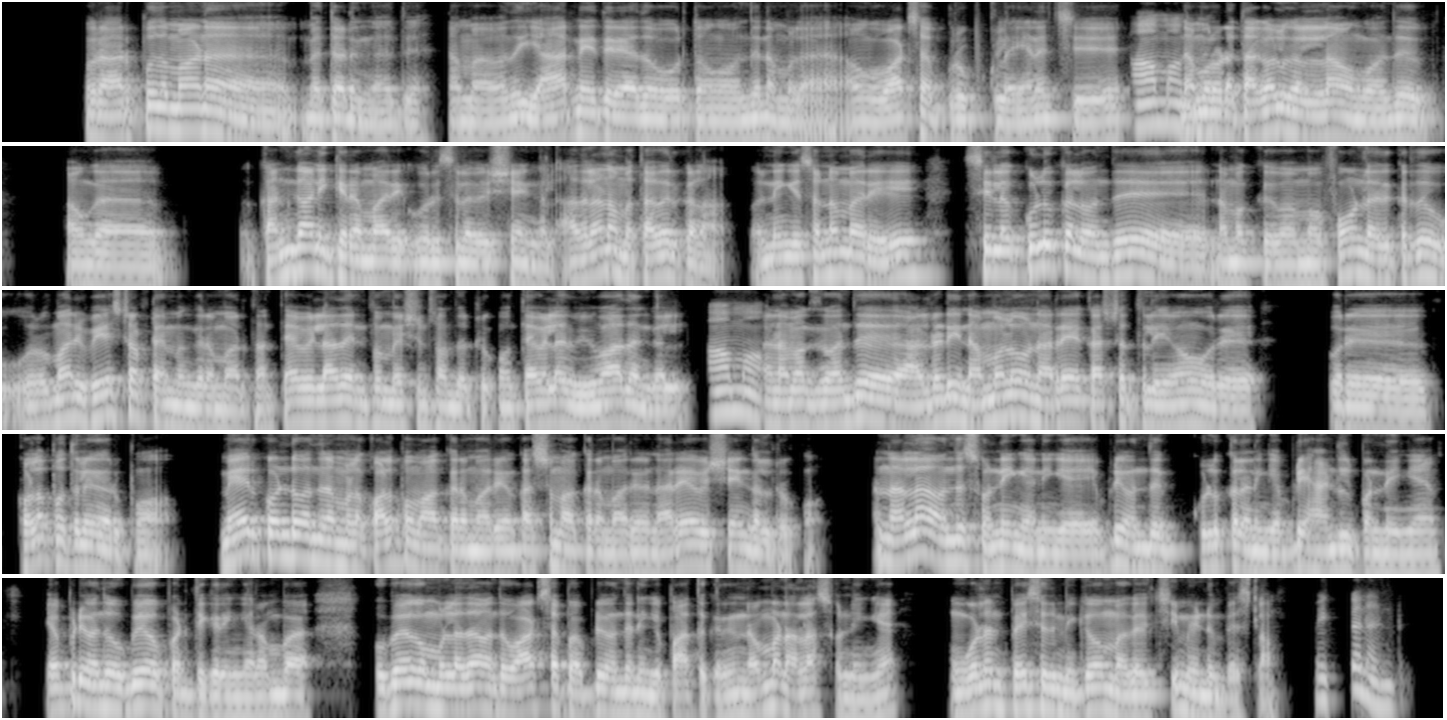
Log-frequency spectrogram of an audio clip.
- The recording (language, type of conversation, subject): Tamil, podcast, வாட்ஸ்அப் குழுக்களை எப்படி கையாள்கிறீர்கள்?
- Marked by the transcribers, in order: in English: "மெத்தேட்ங்க"; in English: "வாஸ்ட் ஆஃப் டைம்ங்குற"; in English: "இன்பர்மேஷன்ஸ்"; in English: "ஹேண்டில்"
